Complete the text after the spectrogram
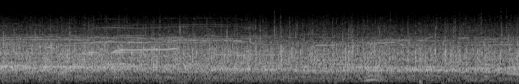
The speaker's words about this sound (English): Everyone standing, everyone applauding, as Shane Lowry and Tommy Fleetwood arrive on the green. But this, of course, is for the Irishman, Shane Lowry, who is on the point of winning the Open Championship.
